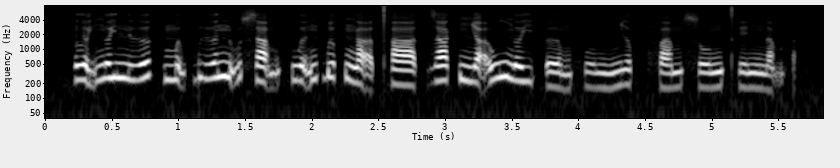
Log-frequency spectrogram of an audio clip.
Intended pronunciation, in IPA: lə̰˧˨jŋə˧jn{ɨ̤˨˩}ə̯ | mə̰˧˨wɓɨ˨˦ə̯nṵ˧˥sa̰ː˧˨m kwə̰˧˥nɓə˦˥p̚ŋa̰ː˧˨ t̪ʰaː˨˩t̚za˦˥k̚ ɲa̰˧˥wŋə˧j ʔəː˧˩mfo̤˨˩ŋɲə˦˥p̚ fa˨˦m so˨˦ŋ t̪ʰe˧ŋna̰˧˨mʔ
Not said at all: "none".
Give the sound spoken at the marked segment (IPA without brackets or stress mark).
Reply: ɨ˨˦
